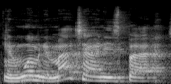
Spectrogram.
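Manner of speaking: ordinary delivery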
